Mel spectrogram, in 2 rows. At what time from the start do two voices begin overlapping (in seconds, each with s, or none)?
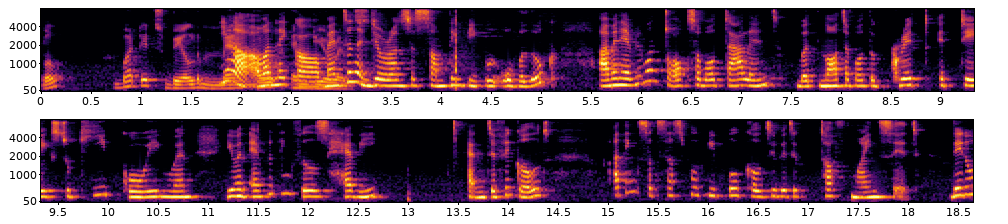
1.8 s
